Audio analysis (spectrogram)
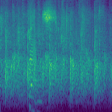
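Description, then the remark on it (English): An audience claps steadily to vote by clapometer, a dense wash of many hands, with a few cheers and whoops rising briefly over the applause. “using that time-honoured method, the clapometer, cutting-edge technology, your hands and our ears. So you're definitely going to have to cheer exactly like that last time.”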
